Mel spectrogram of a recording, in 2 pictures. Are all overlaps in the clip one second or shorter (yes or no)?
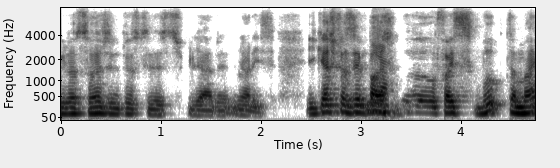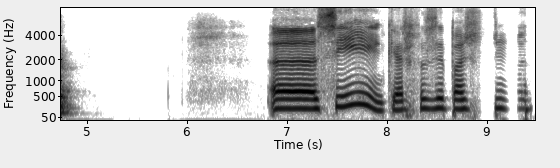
yes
